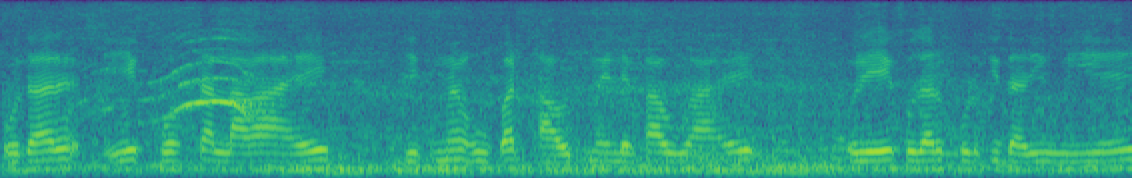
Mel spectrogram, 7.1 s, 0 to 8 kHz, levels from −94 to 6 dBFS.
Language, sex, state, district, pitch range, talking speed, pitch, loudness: Hindi, male, Uttar Pradesh, Jalaun, 145-160 Hz, 150 wpm, 150 Hz, -16 LUFS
